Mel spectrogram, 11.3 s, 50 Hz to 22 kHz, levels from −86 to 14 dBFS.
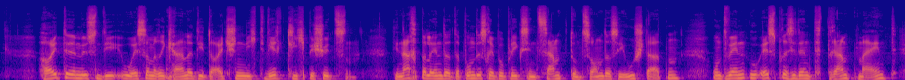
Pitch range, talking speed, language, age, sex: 125-155 Hz, 120 wpm, German, 40-59, male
